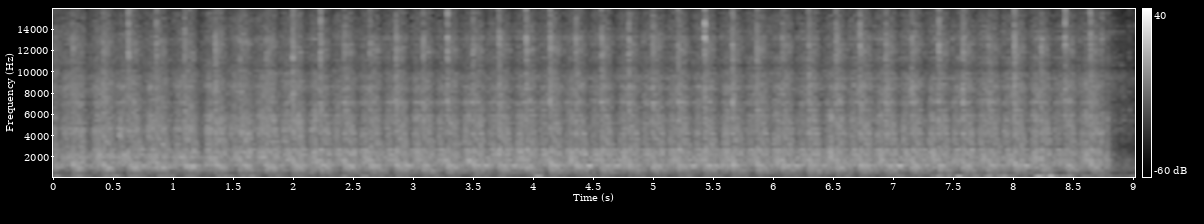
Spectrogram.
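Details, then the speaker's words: VW T4 van with a mechanical fuel pump, sat for four years, after fitting a reconditioned starter motor, on jump leads: starter turns the engine at about four pulses a second for several seconds but it never fires; cause unconfirmed, fuel delivery suspected. "okay so uh as you probably tell it didn't start the starter motor worked it turned over but it just doesn't seem to quite have enough it's a mechanical fuel pump and"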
